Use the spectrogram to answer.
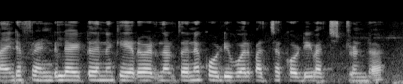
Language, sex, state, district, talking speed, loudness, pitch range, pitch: Malayalam, female, Kerala, Kollam, 135 wpm, -15 LUFS, 180-195 Hz, 185 Hz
